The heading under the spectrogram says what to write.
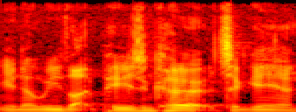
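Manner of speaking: throaty, pushed from the throat, southern American accent. Explaining throat voice, then showing how to do it: Forrest Gump throat voice. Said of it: "that's all that is throat voice with a southern accent. That's how you do Forrest Gump".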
